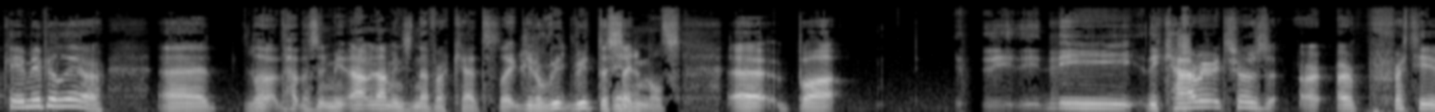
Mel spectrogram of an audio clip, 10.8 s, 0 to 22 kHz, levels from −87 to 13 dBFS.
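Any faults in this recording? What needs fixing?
Packets were likely held up on the network so the jitter buffer ran empty, causing a call audio freeze from 7.20 to 7.39 s. The last sound carries on as a fading buzz with about 70 ms of silence, then the speech resumes 158 ms late with nothing lost.

Late packets then emptied the jitter buffer four more times, each a short stall from a late packet: 7.88 to 7.97 s (54 ms), 8.86 to 8.93 s (46 ms), 9.02 to 9.12 s (71 ms) and 9.65 to 9.71 s (25 ms). Each time a sound is stretched too long with a slight buzz before the speech continues from where it stopped.

To prevent both, reduce delay variation on the network path and give the jitter buffer enough adaptive headroom to absorb late packets before it runs empty.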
